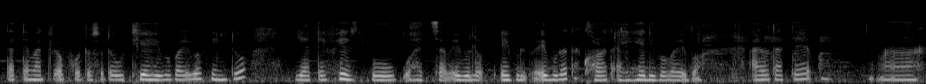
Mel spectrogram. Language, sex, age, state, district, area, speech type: Assamese, female, 18-30, Assam, Udalguri, rural, spontaneous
